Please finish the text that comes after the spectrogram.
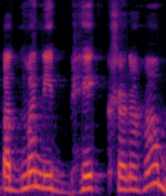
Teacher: padmanibhekshanaha, bha is a mahaprana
